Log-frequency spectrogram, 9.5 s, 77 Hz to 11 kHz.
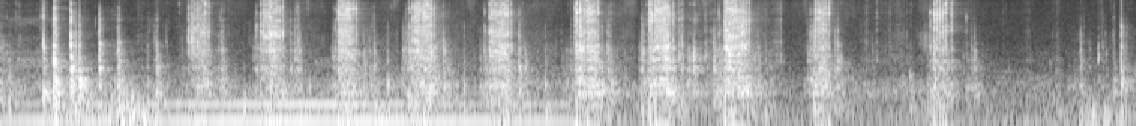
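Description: A hand ratchet clicks in about ten quick bursts, close and clear, snugging down the bolts on a 2011–2018 Volkswagen Jetta 2.0L coolant reservoir, with a low hum beneath the first half.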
